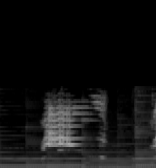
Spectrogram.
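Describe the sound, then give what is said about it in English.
A cat meows loudly, one long drawn-out cry followed by a shorter second call, with a third just starting at the end over a low steady hum. “Cats eat mice.”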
